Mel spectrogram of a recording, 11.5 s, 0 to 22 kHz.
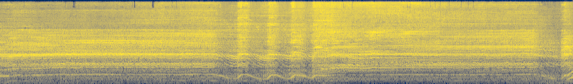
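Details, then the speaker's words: HPI K4.6 nitro engine in a Savage 21 monster truck, cold during warm-up on a wet morning: high buzzy engine rises and falls with a blubbery edge and won't rev cleanly at full throttle, running extremely rich; it speeds up as it warms. "notice how rich it is it don't want to move that's Full Throttle"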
